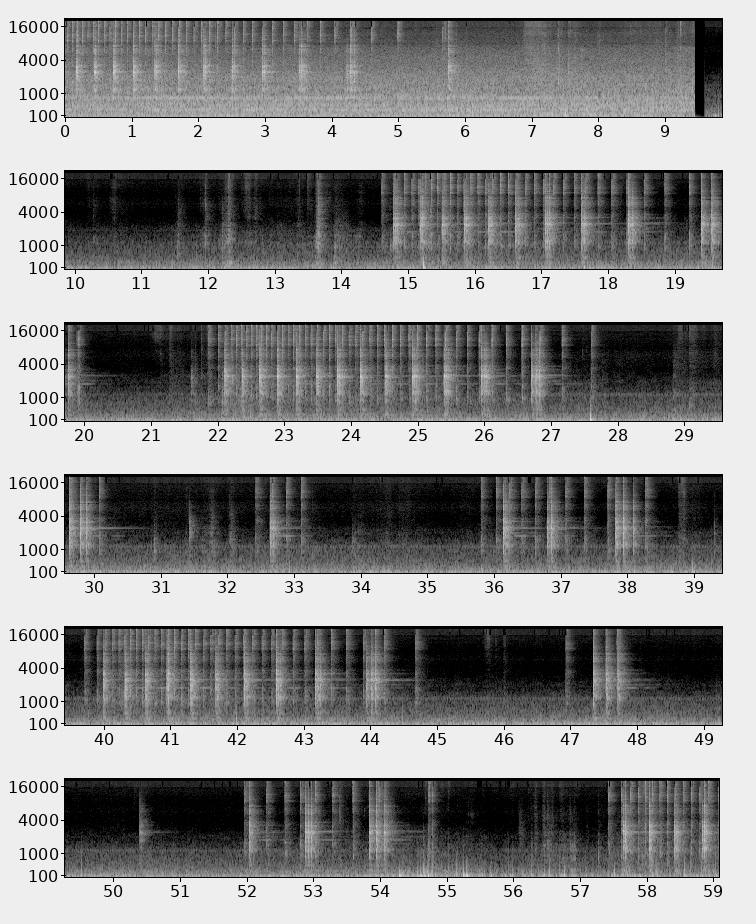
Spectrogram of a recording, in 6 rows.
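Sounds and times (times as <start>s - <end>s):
trainer rapid clicking: 0.0s - 5.1s
faint hum: 0.0s - 15.8s.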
